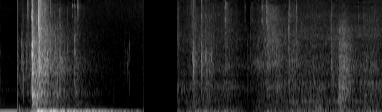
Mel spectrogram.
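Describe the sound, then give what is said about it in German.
A door is opened, with a handle clack and a heavy thunk and rattle, then a brief silence followed by a quieter scraping and shuffling movement. “Wir öffnen die Tür.”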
